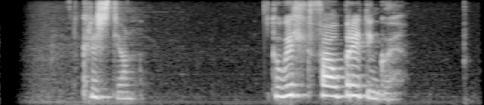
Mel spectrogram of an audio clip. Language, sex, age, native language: Icelandic, female, 30-39, Icelandic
